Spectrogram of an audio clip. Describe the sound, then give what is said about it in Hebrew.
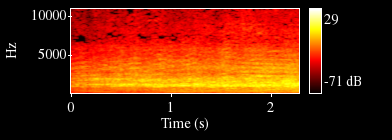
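An audience roaring together in response to a wrong sentence during a live group game, a continuous, fairly loud wash of shouting voices that holds steady to the end. “והם יצטרכו בשאגה גדולה לעשות סדר במשפט”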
